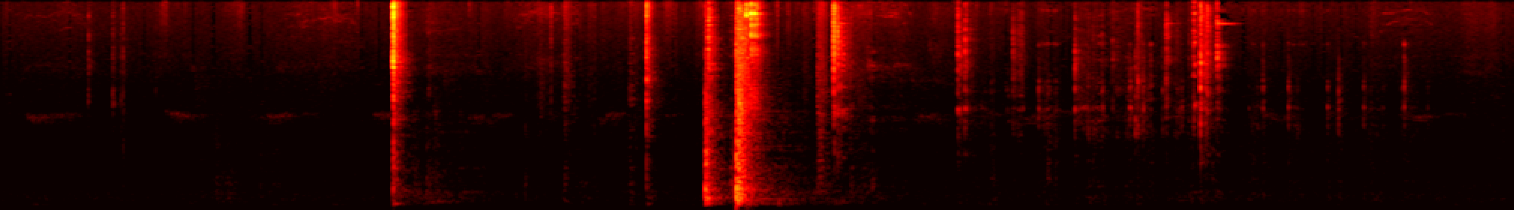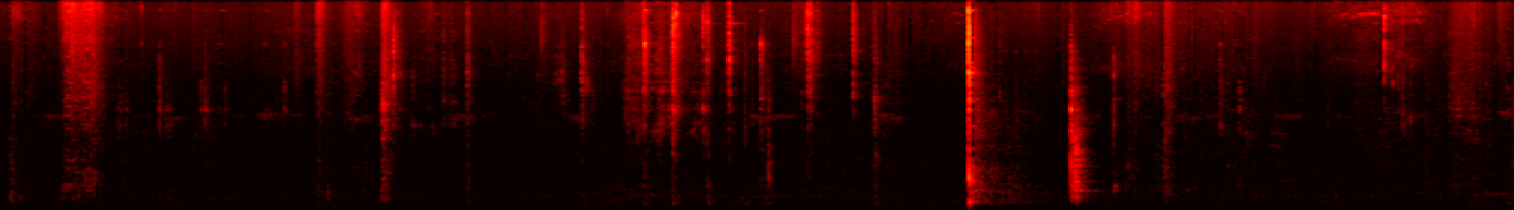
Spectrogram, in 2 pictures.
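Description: Metal parts clinking and knocking during hand assembly of a lathe apron gearbox: gears, shafts and small clips being handled and set into the housing. The knocks are scattered and irregular, the loudest about four seconds in, around seven to eight seconds, and near twenty-five seconds.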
